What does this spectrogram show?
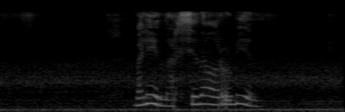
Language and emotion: Russian, positive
